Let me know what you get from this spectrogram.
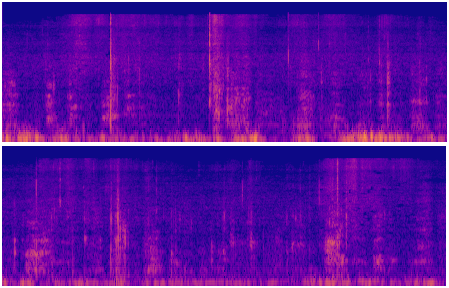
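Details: A dog named Gorlock The Destroyer grunts while eating and playing, a close, low, snuffling series of rough grunts with sharp clicking bursts scattered throughout, some louder snorts near the middle.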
